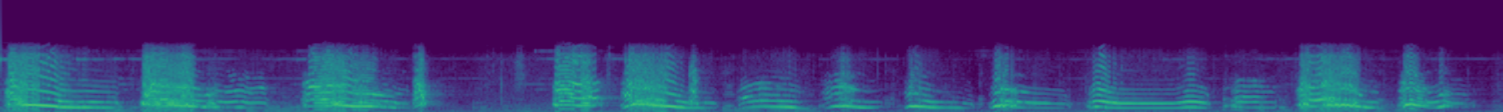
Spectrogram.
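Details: Hound dog singing along with wind chimes: long, harmonic howls lasting one to two seconds, each gliding downward in pitch, repeated in a series with short gaps, with high, faint chime tones ringing in the background.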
